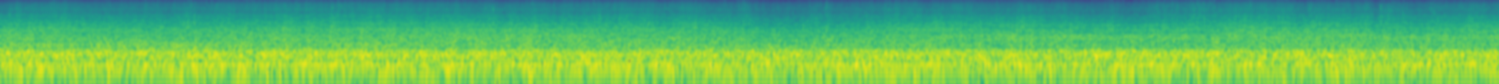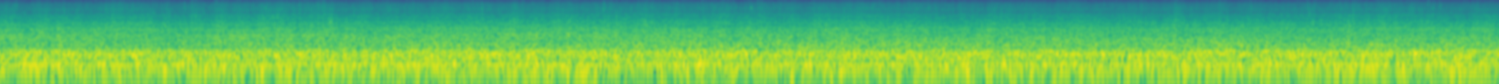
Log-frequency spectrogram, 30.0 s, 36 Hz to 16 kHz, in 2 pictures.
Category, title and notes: Soundscapes > Nature
Ambiance Hot Spring Furnas Caldeiras Loop Stereo 01
Hot Spring - Close/Medium Recording - Loop Recorded at Furnas (Caldeiras), São Miguel. Gear: Sony PCM D100.
bubblingwater, bubbling, hissing, caldeiras, environmental, azores, fieldrecording, vapor, thermal, furnas, saomiguel, nature, hotsteam, portugal, relaxation, boiling, hotspring, loop, water, natural, geothermal, stereo, soundscape, ambience, steam, outdoor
